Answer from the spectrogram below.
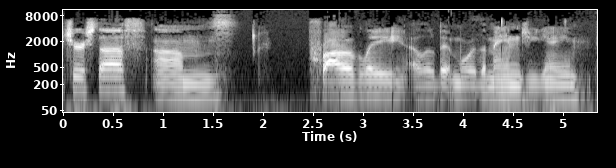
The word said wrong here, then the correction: Majin: Is it Manji? I thought it was Majin. – It's pronounced Majin.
